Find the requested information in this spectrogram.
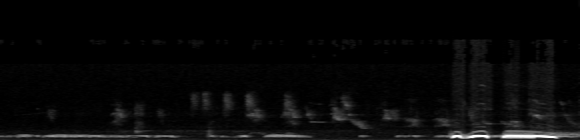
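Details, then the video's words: A spotted dove in the 'đồng pha thúc gù' song style, kept as a pet bird: quiet, broken low cooing for several seconds, then a loud close phrase of rippling double coos and a long, falling note. "tiếng chim cu gáy giọng đồng pha thúc gù"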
